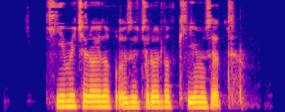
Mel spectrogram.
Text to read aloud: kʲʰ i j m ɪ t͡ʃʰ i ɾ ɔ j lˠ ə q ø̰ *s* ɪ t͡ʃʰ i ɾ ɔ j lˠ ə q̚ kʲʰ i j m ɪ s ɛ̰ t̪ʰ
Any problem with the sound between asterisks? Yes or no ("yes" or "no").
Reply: yes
